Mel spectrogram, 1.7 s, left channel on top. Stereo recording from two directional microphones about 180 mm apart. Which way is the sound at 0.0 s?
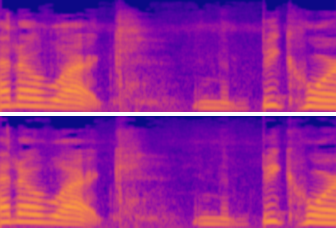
5° right (ahead or behind).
